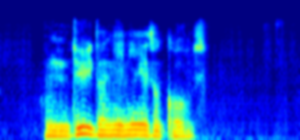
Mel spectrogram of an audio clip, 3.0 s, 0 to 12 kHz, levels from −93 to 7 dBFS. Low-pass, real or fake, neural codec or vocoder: 7.2 kHz; fake; codec, 16 kHz, 2 kbps, FreqCodec, smaller model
